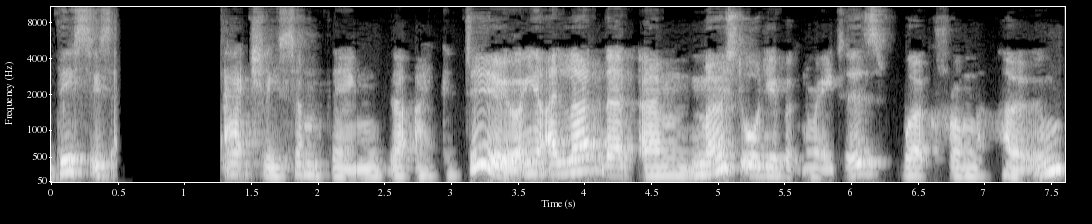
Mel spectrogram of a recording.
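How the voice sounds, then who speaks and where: With a British accent, a woman speaks in a fairly low voice. Her intonation is lively and her pace fairly slow. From Britain. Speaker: audiobook narrator. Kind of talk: interview.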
